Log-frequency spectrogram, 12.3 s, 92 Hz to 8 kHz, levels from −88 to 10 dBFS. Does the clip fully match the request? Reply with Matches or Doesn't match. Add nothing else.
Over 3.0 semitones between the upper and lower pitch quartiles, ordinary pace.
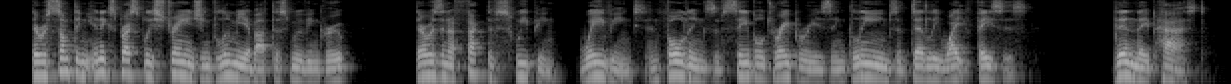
Matches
